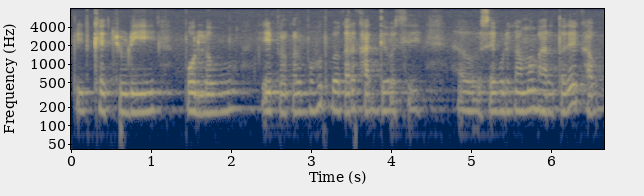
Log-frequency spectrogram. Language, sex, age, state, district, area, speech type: Odia, female, 30-45, Odisha, Mayurbhanj, rural, spontaneous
